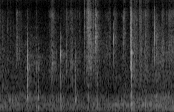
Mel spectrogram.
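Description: Faint papery crackling as a rolled paper slip is unrolled, a run of small dry crinkles and ticks scattered unevenly over a quiet background, with no talking.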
